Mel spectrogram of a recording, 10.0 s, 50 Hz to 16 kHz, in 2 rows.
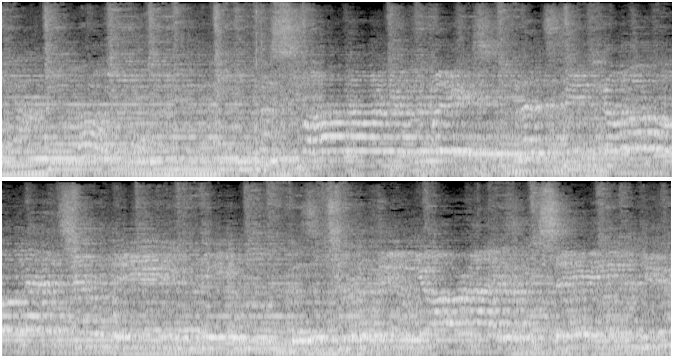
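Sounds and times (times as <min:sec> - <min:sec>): strummed acoustic guitar: 0:00.0 - 0:10.0
man singing into microphone: 0:01.8 - 0:10.0.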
